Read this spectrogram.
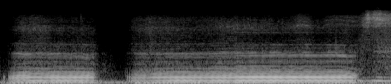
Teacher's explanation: The Z vibrates in that very small open space between the tongue and the upper teeth.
